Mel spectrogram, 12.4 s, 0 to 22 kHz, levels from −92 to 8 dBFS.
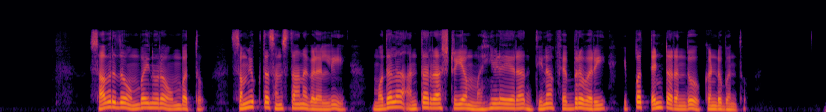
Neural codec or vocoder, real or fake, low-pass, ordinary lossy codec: none; real; 7.2 kHz; none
